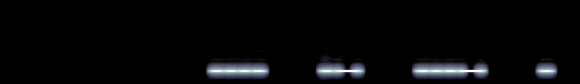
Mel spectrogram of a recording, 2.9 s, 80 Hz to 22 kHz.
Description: Morse code, heard as a keyed tone, about 36 wpm, spaced as for 20 wpm, 700 Hz. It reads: HAVE
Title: 3x Character Spacing - Top 300 Words - 35wpm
